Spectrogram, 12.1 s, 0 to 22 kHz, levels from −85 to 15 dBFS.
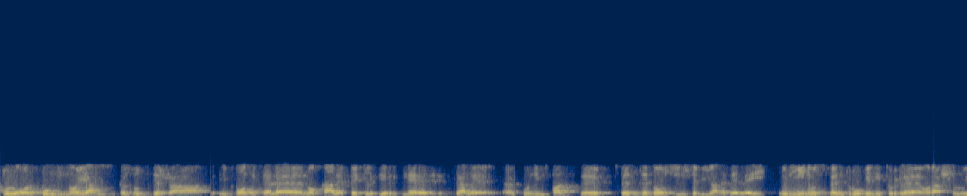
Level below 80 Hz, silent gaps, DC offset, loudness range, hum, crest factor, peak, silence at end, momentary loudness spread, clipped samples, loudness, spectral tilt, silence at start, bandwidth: -76 dBFS; none; under 0.1%; 2 LU; none; 14 dB; 0 dBFS; 0 s; 9 LU; under 0.1%; -14 LUFS; -2.5 dB/octave; 0 s; 3.7 kHz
